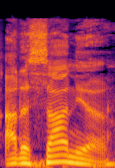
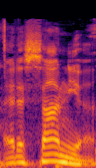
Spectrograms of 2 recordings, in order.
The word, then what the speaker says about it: Adesanya: Adesanya. Adesanya.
